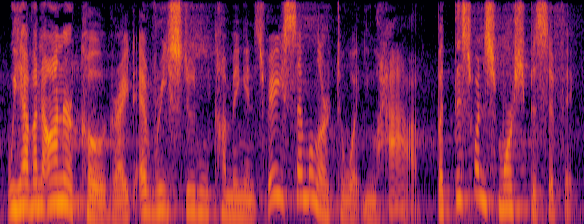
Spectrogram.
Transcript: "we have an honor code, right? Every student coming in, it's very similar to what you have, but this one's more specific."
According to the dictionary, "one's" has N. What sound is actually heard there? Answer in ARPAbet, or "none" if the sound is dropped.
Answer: N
